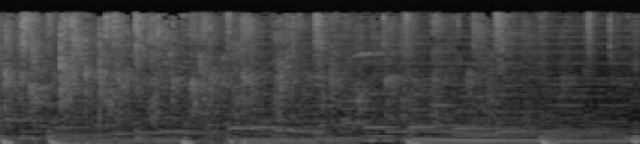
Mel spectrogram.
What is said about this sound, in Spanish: Bravo. Un aplauso,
